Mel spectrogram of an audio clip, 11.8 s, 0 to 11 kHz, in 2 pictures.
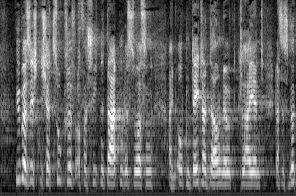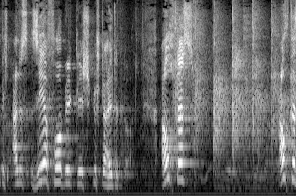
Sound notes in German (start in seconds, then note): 9.2 Beifall Freie Demokraten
